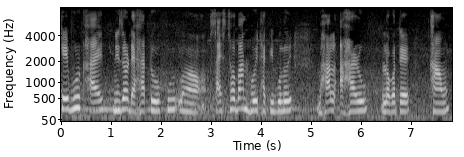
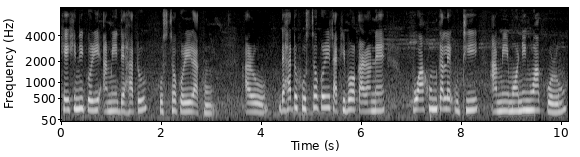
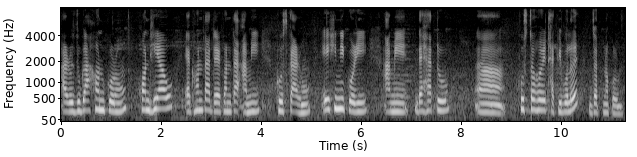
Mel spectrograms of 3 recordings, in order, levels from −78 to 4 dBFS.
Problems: constant background noise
